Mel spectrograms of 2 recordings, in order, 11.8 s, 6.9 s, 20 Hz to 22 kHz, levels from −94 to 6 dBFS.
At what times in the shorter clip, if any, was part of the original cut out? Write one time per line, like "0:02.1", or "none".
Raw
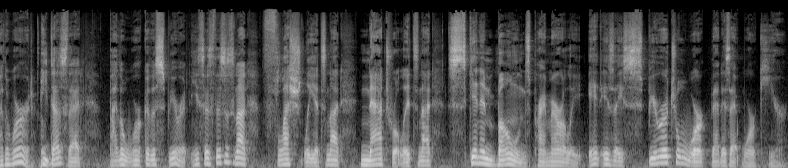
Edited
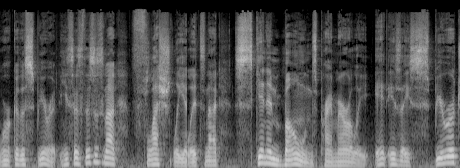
0:02.8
